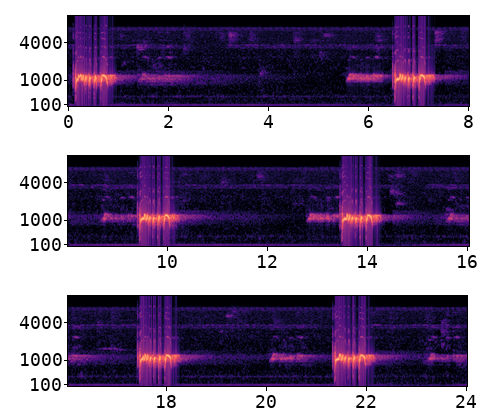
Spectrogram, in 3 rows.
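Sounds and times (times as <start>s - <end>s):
dove cooing: 0.1s - 1.0s, 5.6s - 7.4s, 8.8s - 10.3s, 12.9s - 14.3s, 17.4s - 18.3s, 20.2s - 22.2s.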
